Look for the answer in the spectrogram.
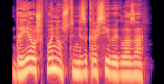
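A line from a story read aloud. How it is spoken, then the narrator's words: Sigh. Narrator (Russian): вздохнул Кир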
